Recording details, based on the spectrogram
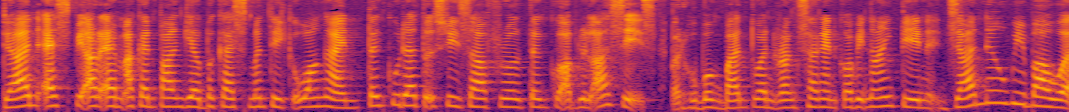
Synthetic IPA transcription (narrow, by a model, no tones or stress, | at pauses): danʔɛspiarɛmakanpaŋɡɪlbəkasmə̃nt̪ɾikəuaŋãnt̪əŋkudat̪ʊʔ̪sɾizafɾult̪əŋkuab̚dʊlasɪ̰spərɦubʊŋbant̪uanraŋsaŋãnkovid̚nãjnt̪ind͡ʒanə̃wibawə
